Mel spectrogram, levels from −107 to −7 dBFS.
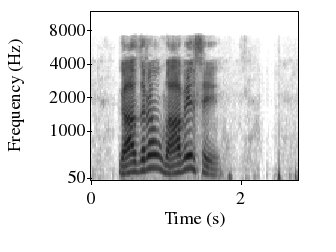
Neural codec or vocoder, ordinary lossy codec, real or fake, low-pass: codec, 16 kHz, 4.8 kbps, FACodec; MP3, 96 kbps; fake; 7.2 kHz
